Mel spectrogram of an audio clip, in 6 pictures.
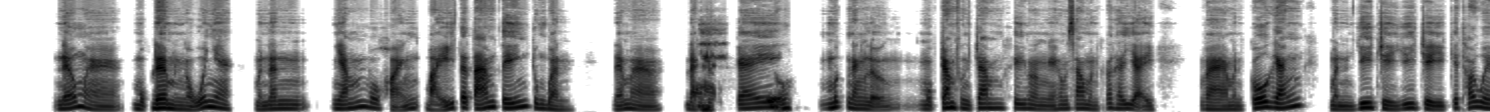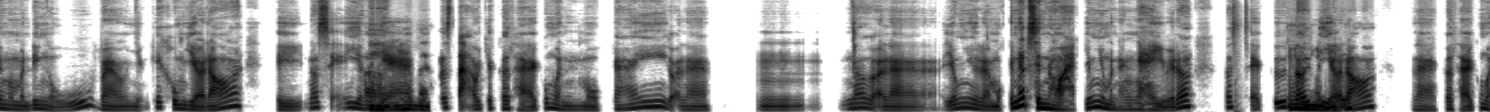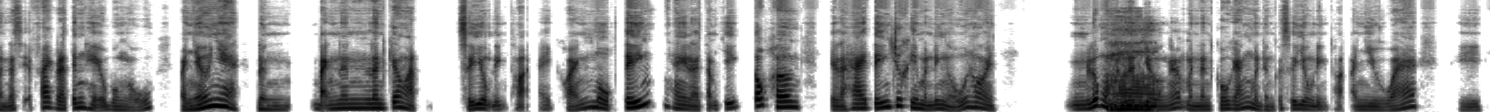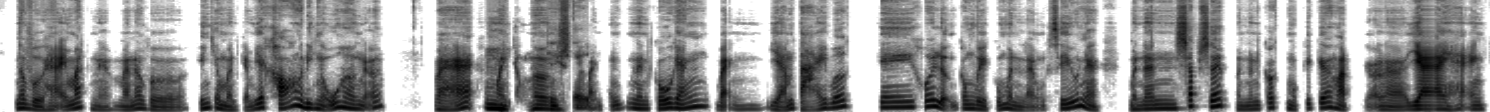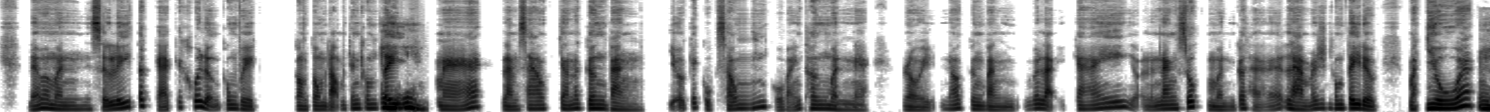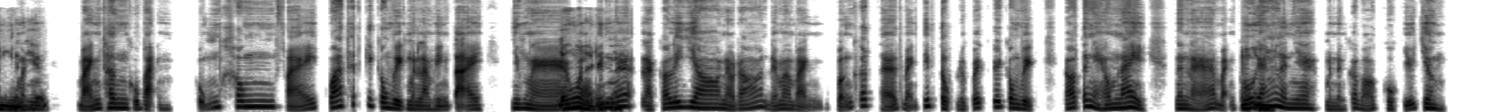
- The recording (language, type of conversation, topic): Vietnamese, advice, Vì sao tôi thường thức giấc nhiều lần giữa đêm và không thể ngủ lại được?
- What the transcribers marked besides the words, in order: tapping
